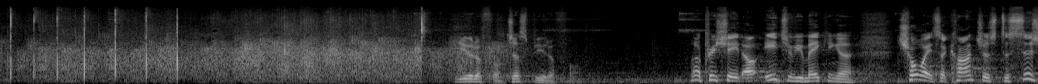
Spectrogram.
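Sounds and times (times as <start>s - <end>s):
audience clapping: 0.0s - 5.5s
speech: 4.6s - 5.9s, 6.9s - 10.3s.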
